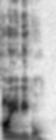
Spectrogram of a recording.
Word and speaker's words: Ian Eagle: Yeah, it's pronounced Ian Eagle.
